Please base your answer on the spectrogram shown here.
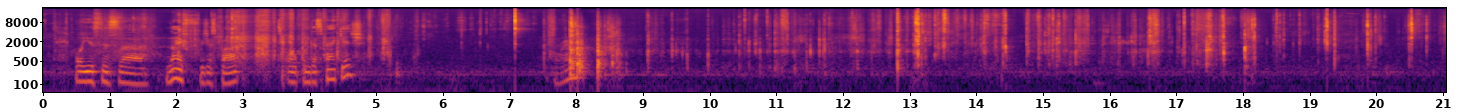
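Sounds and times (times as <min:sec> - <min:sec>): packaging crinkling and tearing: 0:09.0 - 0:21.0.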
